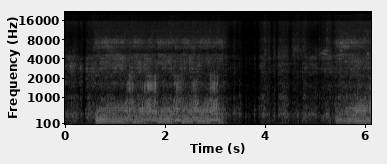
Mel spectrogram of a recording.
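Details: Man snoring: loud, rough, rattling, rapidly fluttering snore on the in-breath, then a quieter pause before the next.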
